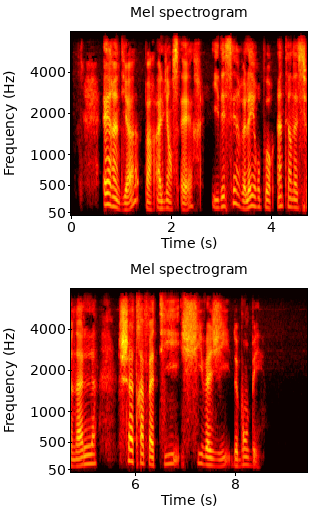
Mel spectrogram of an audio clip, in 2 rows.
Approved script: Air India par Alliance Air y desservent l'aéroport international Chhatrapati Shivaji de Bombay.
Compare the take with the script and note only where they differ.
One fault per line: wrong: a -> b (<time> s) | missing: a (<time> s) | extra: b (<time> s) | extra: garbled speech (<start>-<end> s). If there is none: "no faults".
no faults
